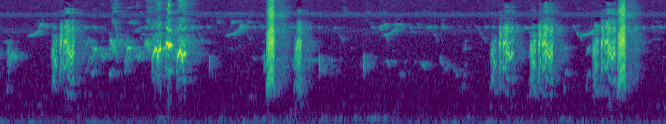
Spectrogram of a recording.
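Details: Sooty-headed bulbul singing to press a rival: a quiet chattering opening, then loud chirps spaced with short gaps and a closing group of three bright notes.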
